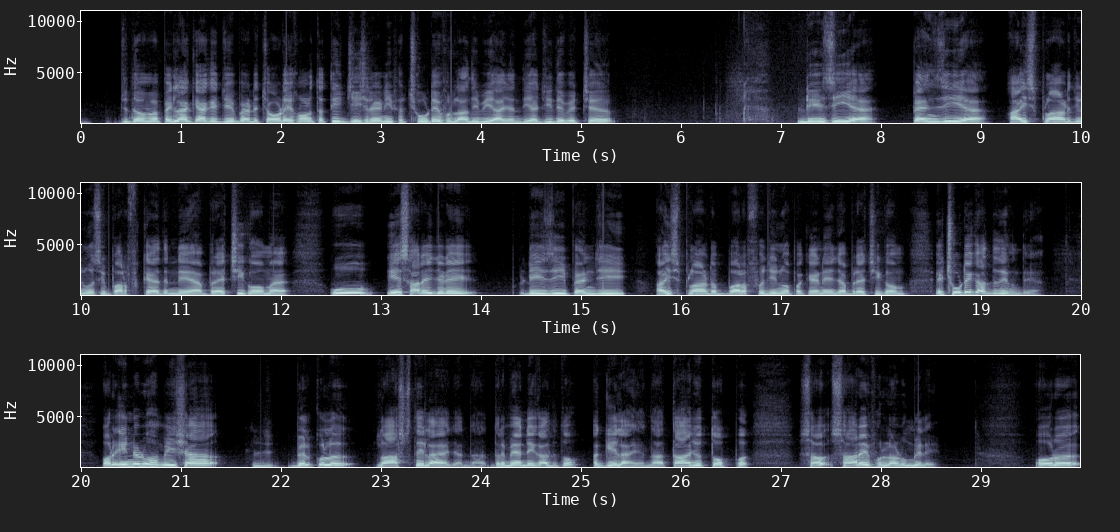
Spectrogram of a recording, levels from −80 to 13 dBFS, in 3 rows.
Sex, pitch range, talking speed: male, 120-145 Hz, 160 wpm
